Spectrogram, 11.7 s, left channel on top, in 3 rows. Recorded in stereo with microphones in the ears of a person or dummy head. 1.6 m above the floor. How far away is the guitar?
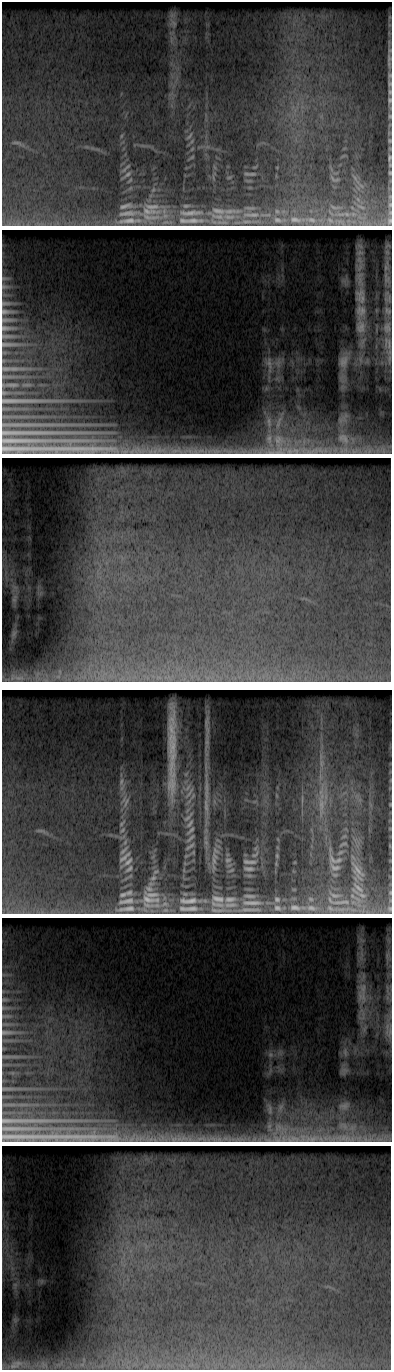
About 0.9 m.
